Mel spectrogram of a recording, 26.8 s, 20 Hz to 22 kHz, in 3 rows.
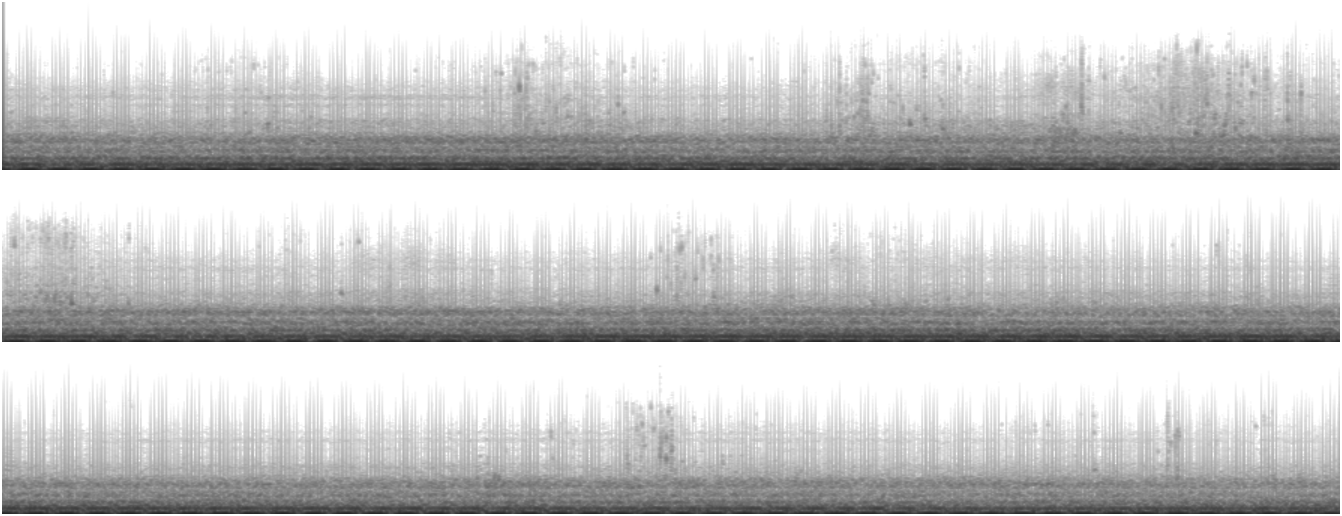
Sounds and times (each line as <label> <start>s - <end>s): industrial boats are passing by 0.0s - 26.7s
